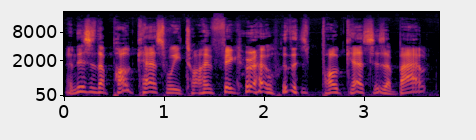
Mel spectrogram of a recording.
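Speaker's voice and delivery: put-on high-pitched Aussie accent. Podcast host opens the intro in an Aussie accent. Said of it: "I'll do an Aussie accent".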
